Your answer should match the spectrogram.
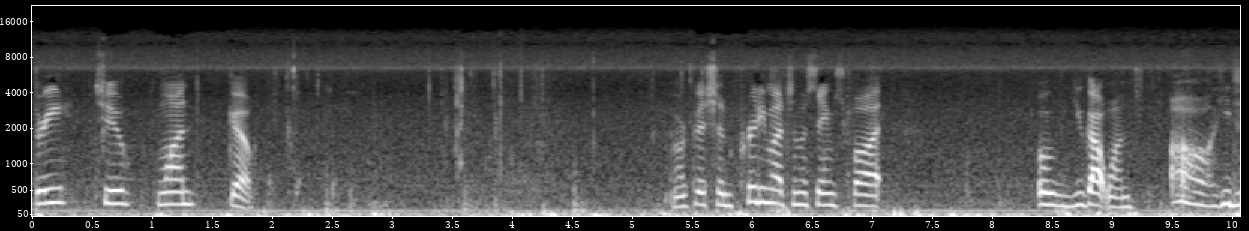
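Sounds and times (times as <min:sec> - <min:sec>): low wind rumble: 0:00.0 - 0:10.0.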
